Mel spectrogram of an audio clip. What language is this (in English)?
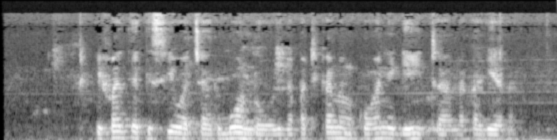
Swahili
